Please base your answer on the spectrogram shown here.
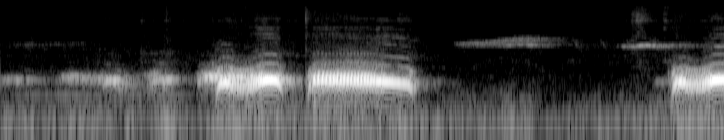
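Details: Spotted dove calling as a hunting lure: soft lead-in coos, then a loud rising coo and a long husky coo, with a new phrase beginning at the end and faint high chirps.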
